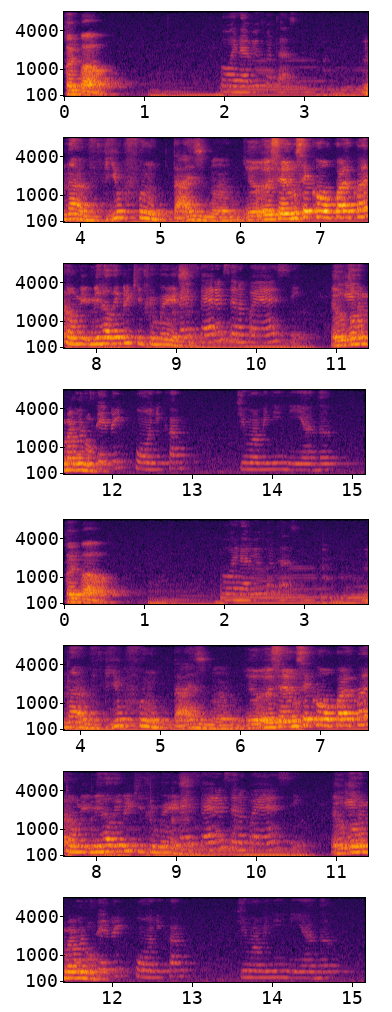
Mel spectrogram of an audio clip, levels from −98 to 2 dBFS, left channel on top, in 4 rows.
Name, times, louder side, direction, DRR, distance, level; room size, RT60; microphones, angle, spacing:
voice 1, 0.0-0.5 3.7-9.1 10.9-11.9, left 3 dB, 85° left, 0.5 m, -23 dB
Bass guitar, 1.1-10.7, right 2 dB, 85° right, 0.4 m, -39 dB
voice 2, 2.0-3.1 9.0-10.6 11.1-12.9 13.6-14.7, left 2 dB, 35° left, 0.5 m, -39 dB
2.8 x 2.1 x 3.3 m
head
